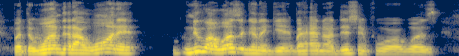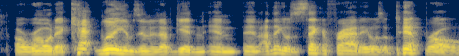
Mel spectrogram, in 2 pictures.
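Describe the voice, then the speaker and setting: Very fast, animated male speech with an American accent, medium pitch, and lively intonation. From Chicago, US Midwest. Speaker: marketing executive. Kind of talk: casual chat.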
